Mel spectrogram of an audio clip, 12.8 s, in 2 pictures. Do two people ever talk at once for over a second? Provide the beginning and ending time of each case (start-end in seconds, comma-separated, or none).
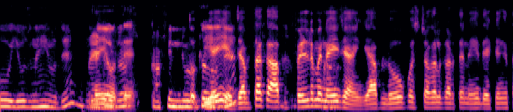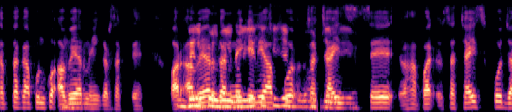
8.7-10.9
